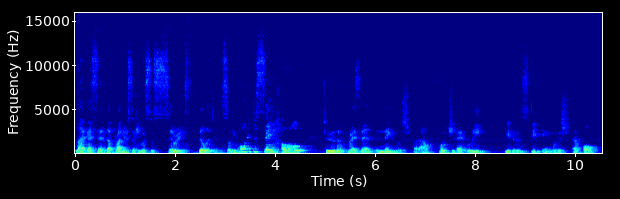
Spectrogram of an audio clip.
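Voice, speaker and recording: A middle-aged man with a Japanese accent telling comic stories live to an audience, animated and checking in often. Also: a little high, moderate pace. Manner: animated, warm explaining with gestures and frequent "okay?" checks. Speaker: rakugo storyteller. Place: meeting room, indoors. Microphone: far camera in the audience. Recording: roomy sound from a distant camera.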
